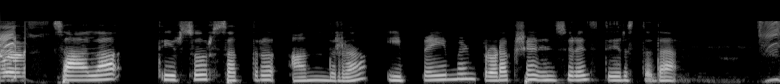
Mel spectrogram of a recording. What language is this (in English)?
Kannada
